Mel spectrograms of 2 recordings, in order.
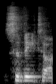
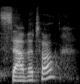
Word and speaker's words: Sevita: Um, Sevita, I'm hoping I'm pronouncing that correctly. Um, am I Did I get it wrong? Did I get it completely wrong? No. Okay, so I always pronounced it Savata, but I've just heard my Sav but but no, you are correct. I am wrong.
